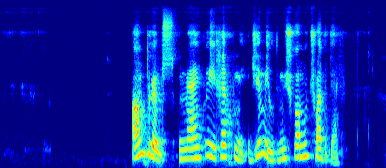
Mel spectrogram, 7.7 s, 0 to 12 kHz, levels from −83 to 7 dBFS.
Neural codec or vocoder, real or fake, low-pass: codec, 32 kHz, 1.9 kbps, SNAC; fake; 10.8 kHz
